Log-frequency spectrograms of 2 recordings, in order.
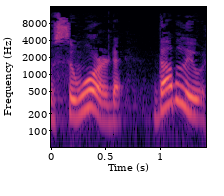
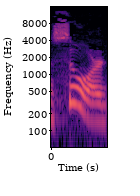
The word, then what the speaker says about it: sword: 注意剑不要读 sword，w 是不发音的，读成 sword，英国人读成 sword，这个人文武双全啊。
